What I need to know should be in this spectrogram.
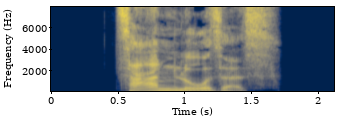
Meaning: strong/mixed nominative/accusative neuter singular of zahnlos
- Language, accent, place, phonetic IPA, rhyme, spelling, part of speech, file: German, Germany, Berlin, [ˈt͡saːnloːzəs], -aːnloːzəs, zahnloses, adjective, De-zahnloses.ogg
